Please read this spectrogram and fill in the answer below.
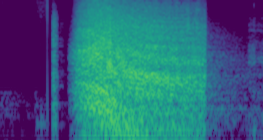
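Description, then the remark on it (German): A dog lying asleep and dreaming lets out one long, breathy huff, close and fairly loud, lasting over a second, preceded by a faint brief snort or click; otherwise quiet, with no talking. “Und wenn er träumt, macht er so richtig abgefahrene Geräusche, weil ich habe das Gefühl, der träumt davon, wie er galoppiert.”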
